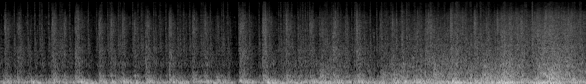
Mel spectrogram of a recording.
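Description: Sustained automatic gunfire hitting a player in the Space Engineers survival video game, a dense, loud, continuous rattle of rapid shots with heavy low rumble throughout.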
